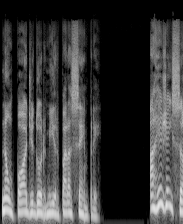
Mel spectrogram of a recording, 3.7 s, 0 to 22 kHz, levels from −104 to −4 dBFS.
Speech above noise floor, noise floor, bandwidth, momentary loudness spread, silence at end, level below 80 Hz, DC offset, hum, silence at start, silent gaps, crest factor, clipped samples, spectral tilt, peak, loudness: over 66 dB; under -90 dBFS; 16 kHz; 10 LU; 0 s; -54 dBFS; under 0.1%; none; 0.05 s; 2.87-2.92 s; 18 dB; under 0.1%; -5 dB/octave; -6 dBFS; -24 LUFS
